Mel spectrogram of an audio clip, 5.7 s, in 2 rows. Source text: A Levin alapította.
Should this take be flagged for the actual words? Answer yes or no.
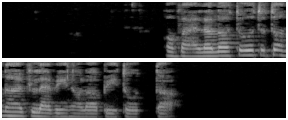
yes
